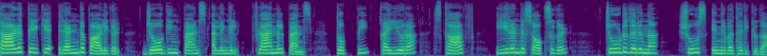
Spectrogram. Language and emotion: Malayalam, neutral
